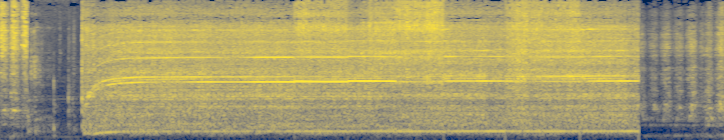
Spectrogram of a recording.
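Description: A sanding machine whirs loudly and steadily.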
